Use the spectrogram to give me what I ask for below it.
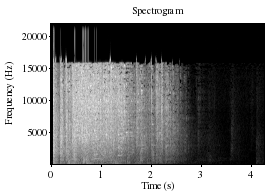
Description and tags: Windows being broken with vaitous objects. Also includes scratching.
indoor, breaking-glass, window, break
